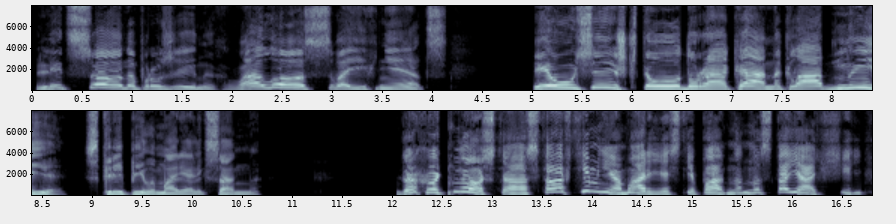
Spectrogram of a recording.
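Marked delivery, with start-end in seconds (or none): 0.0-8.8 slow, high, drawn-out taunts; scornful jeering. Acted. Hostess exposing the prince's false parts, scornful. 12.0-16.8 put-on very high, slow old man's protest; stunned crying out. Prince stunned by the sudden revelations, crying out. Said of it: "вскричал князь, ошеломлённый".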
